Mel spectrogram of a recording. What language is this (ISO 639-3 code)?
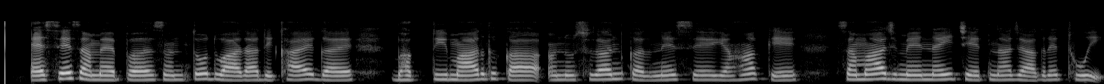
hin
